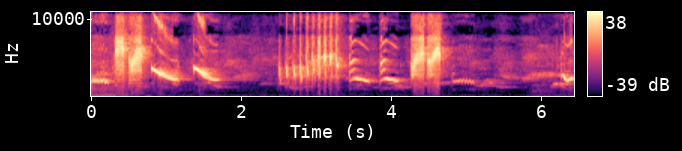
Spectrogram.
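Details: Song of a white-rumped shama used as 'tembakan' tutoring material: strident noisy blasts, sweeping downward whistles and a quick machine-gun trill of short notes, in a quiet setting.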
